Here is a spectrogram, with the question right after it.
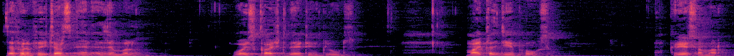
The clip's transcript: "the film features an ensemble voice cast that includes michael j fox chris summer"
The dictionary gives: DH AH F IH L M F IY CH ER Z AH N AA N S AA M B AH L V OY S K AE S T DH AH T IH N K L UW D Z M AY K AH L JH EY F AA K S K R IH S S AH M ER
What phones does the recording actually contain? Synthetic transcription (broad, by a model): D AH F IH L M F IY CH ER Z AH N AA S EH M B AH L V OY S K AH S T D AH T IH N K L UW D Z M AY K AH L JH EY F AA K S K R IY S S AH M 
